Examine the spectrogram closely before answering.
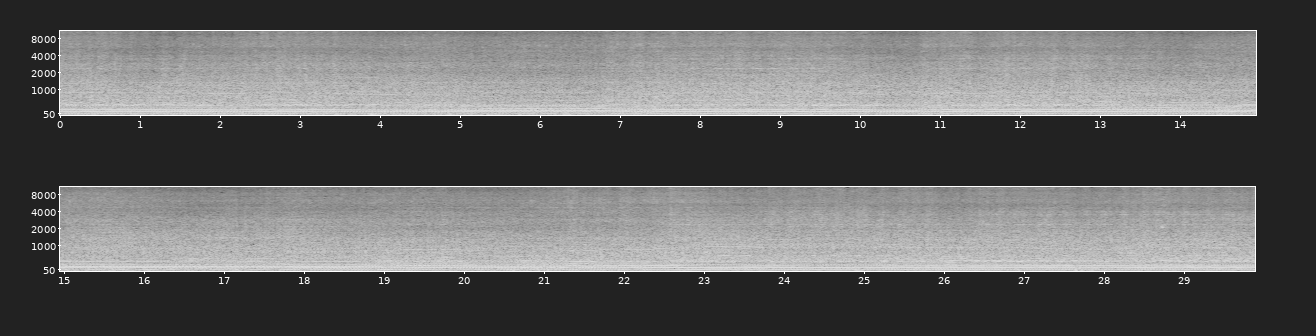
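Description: Water rushes and splashes along a boat's hull.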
